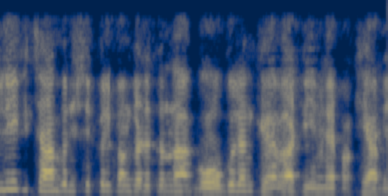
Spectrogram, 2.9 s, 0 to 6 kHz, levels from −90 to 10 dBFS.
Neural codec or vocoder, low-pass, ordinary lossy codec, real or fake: codec, 16 kHz, 4 kbps, FreqCodec, smaller model; 5.4 kHz; none; fake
